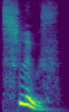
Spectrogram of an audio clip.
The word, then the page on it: sleuth: British English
